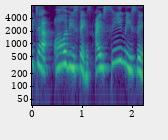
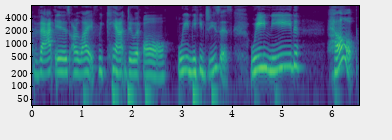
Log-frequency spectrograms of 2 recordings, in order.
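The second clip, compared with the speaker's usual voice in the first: normal talking voice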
